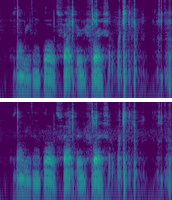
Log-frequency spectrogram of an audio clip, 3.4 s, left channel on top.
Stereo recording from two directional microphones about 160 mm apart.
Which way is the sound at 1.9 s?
20° left (ahead or behind).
